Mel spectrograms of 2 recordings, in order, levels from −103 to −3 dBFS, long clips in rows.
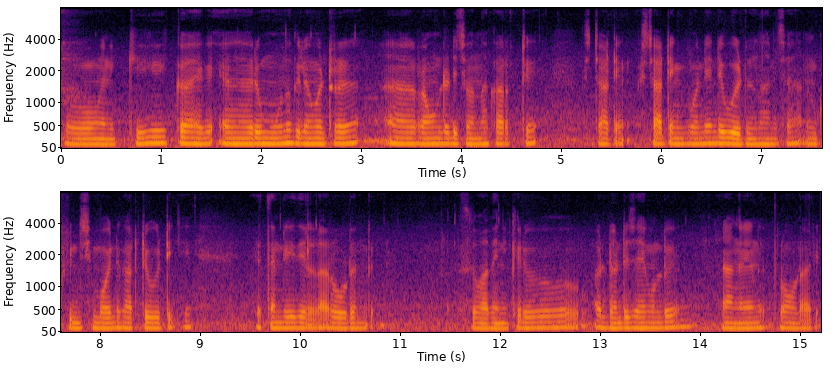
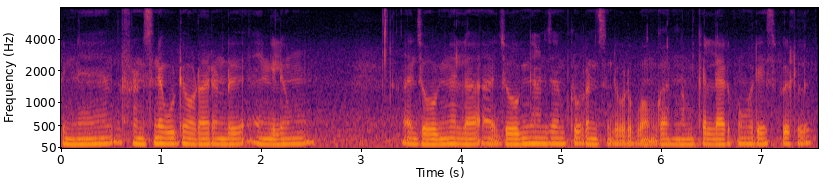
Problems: low volume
